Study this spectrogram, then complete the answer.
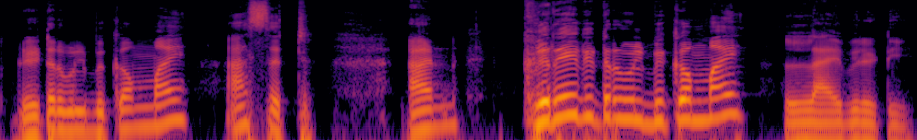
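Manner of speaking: slow, clear summing-up line; slow summary. Shown as a demonstration. Teacher to class summing up the rule, slow and clear. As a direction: spell out the rule slowly so it sticks. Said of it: "देखो कितना simple था".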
